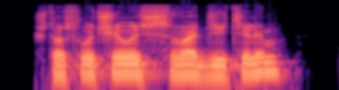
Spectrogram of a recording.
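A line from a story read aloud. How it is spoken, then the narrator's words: Sharp question. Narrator (Russian): резко спросил Николас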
